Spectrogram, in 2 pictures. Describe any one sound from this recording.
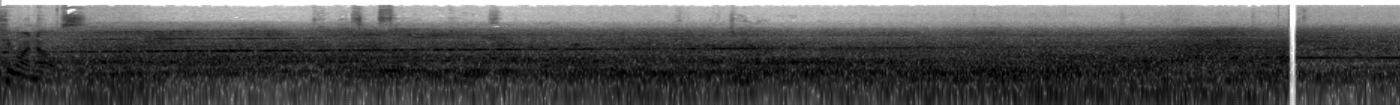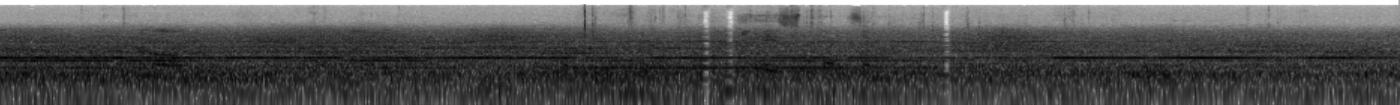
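A jet airliner's engines roar with a steady, high whine as it taxis close by.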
